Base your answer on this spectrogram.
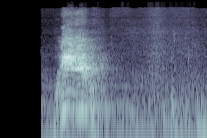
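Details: Messi the puma, asleep indoors, snores heavily: one loud, breathy, rasping snort lasting about half a second, then fades into soft, low breathing noise.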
